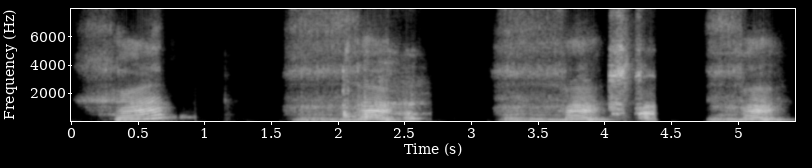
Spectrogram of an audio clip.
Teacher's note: pero aspirada o fricativa en todo caso, fricativa, como raspando.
